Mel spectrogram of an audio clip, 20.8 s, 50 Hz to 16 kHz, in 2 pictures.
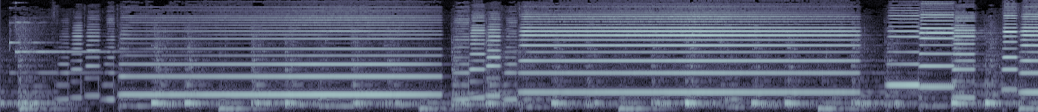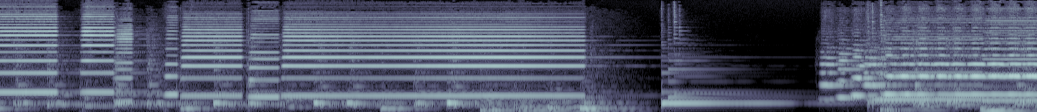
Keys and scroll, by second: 0.0 ctrl+c, 0.3 ctrl+shift+v, 1.4 ctrl+c, 1.6 ctrl+shift+v, 2.2 ctrl+c, 2.9 ctrl+shift+v, 3.7 ctrl+c, 3.9 ctrl+v, 5.6 Delete, 6.0 ctrl+shift+c, 6.2 ctrl+v.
